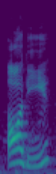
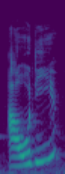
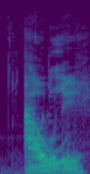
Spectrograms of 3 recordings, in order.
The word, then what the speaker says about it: Audi: Germany versus USA yeah most America announces like I just said it Audi the German we say Audi Audi and there was actually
